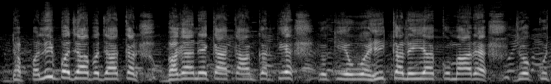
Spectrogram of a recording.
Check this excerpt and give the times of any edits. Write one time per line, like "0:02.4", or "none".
none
